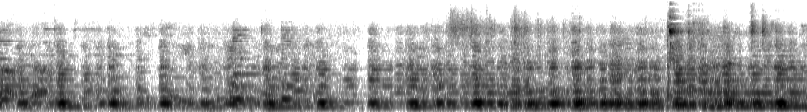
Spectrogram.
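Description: Live acoustic folk-jazz band playing a rhythmic tune, led by violin with plucked double bass underneath and a saxophone in the ensemble.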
